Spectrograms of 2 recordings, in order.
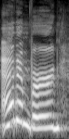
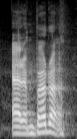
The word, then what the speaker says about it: Edinburgh: a pre-release here in Edinburgh. So, I'm very excited about that. Excuse me, Edinburgh. Got to say it like someone who lives here.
